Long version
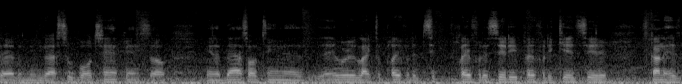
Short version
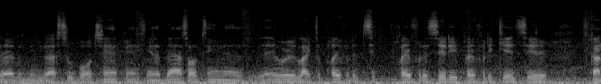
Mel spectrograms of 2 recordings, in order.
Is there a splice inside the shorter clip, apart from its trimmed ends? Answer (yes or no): yes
